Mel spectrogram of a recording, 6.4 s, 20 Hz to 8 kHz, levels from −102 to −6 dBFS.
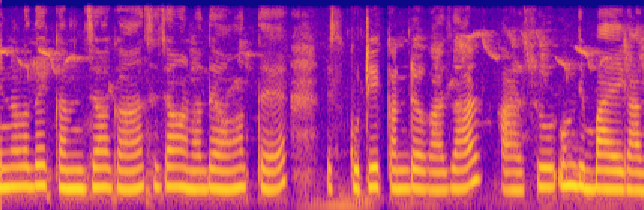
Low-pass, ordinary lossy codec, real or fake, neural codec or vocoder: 7.2 kHz; none; real; none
